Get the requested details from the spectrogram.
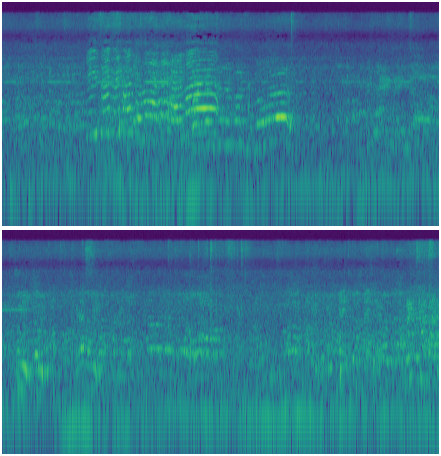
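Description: A crowd of people talks in the background.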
